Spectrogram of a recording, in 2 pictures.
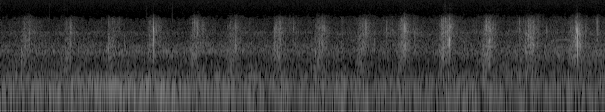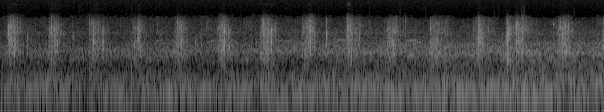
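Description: Footsteps of a person walking at a steady pace on a concrete sidewalk, about two steps a second, over a low steady rumble.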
